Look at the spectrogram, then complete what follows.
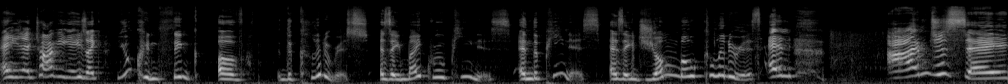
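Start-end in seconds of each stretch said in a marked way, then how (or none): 1.2-7.6 put-on slow narrator voice with a British accent. Retelling a line from a sex ed video's narrator: David Attenborough type voice. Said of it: "like, David Attenborough type voice".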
